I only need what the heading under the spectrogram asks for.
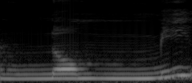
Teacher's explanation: wrote uh for example the double m for nom me when the n becomes an m which is called assimilation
